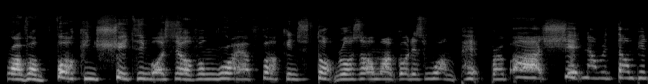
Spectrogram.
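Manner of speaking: high, frantic panic at the stop loss; panicked journal voice. Retold or imitated. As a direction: squeal it out like you're watching the trade die. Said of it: "I'm like".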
